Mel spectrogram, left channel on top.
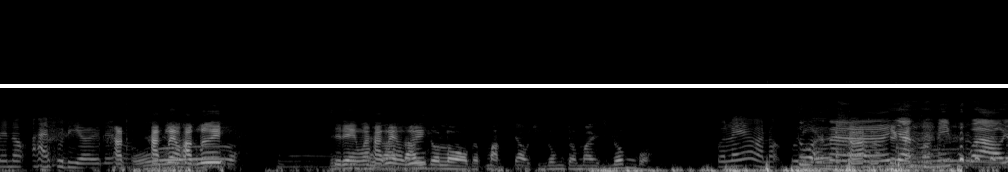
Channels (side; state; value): left; silent; 52 dB below the other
